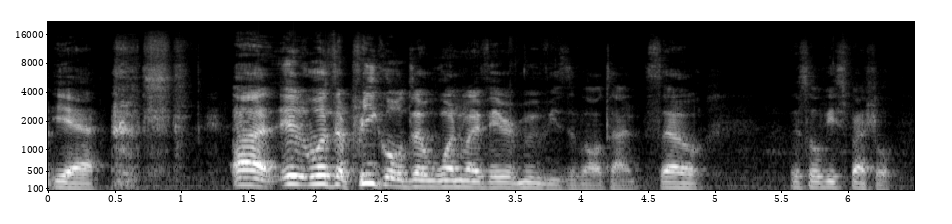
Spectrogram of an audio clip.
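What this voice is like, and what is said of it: Hoarse, strained voice. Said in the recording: “I have lost my voice ... for once, he'll actually have normal volume ... my voice would break in the middle of recording”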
